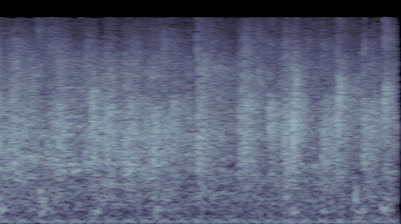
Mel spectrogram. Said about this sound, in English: We all do this, and we all applaud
